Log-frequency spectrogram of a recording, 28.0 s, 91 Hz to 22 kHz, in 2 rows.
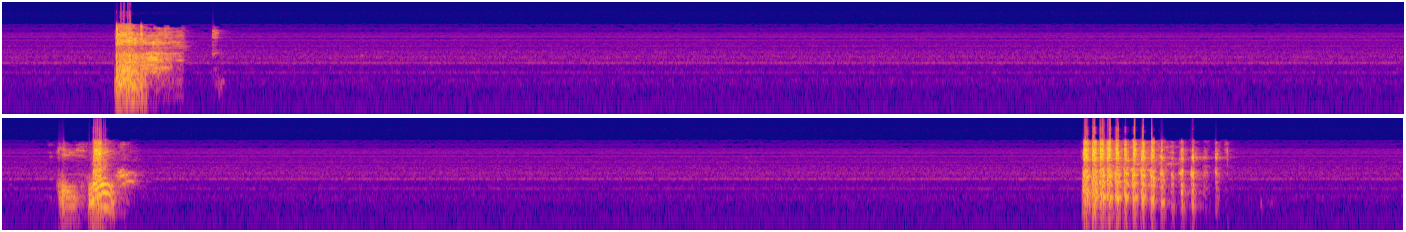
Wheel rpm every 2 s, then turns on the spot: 0, 0, 0, 0, 0, 0, 0, 0, 0, 0, 0, 0, 0, 0.
none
